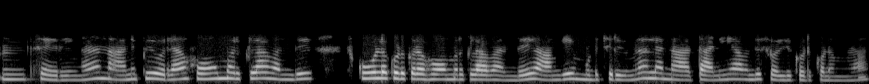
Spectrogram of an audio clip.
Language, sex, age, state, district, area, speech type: Tamil, female, 18-30, Tamil Nadu, Tiruppur, rural, conversation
